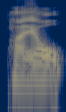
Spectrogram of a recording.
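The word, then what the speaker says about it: Powell: from and they were pale what is that how do you spell it uh he went to Gibbs High School pal p-o-w-e-l-l which is okay yeah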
